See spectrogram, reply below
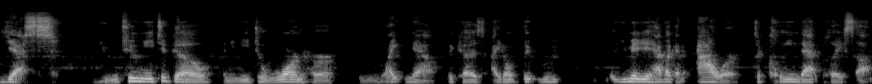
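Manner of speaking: very hushed, quiet, low voice. In a tabletop scene, a character passes a warning to two others; very hushed. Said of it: "I'm saying this very hushed".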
